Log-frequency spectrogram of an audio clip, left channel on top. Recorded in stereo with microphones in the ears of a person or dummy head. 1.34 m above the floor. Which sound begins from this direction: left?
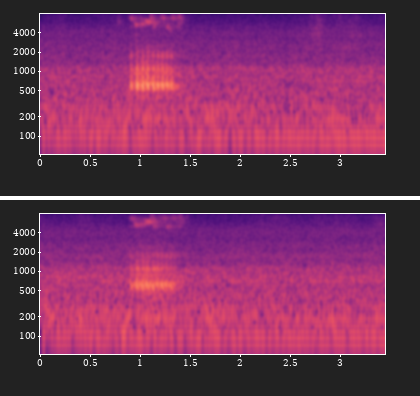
A bird, at 0.9 s.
